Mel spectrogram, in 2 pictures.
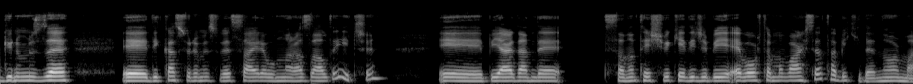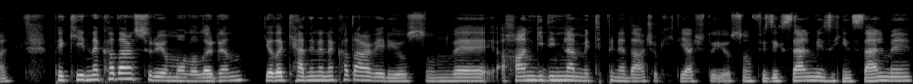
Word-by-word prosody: günümüzde, 185 +2 +5 0.5
eee, 170 -1 +8
dikkat 175 +3 -2
süremiz 175 -3 -6
vs. 165 +2 -5
bunlar 165 -1 -3
azaldığı 165 +4 -3
için, 280 -1 -7 0.5
eee, 160 -2 +1
bir 165 - -1
yerden 165 0 +2
de 165 -2 -2 0.4
sana 170 0 -4
teşvik 175 0 -4
edici 170 -1 -2
bir 170 0 +1
ev 180 - +1
ortamı 180 -1 -2
varsa, 185 +6 -3
tabii 210 -7 -6
ki 170 -4 -16
de 145 +1 -5
normal. 160 -3 -4 0.4
Peki 205 +2 +1
ne 225 0 +3
kadar 265 +2 +5
sürüyor 195 -9 0
molaların 165 +4 -1
ya 180 -1 +5
da 185 0 +7
kendine 190 0 +1
ne 195 0 0
kadar 200 -2 0
veriyorsun 155 -1 -3
ve 165 -1 +1
hangi 195 +1 +1
dinlenme 190 -3 +1
tipine 165 -2 -6
daha 155 0 -1
çok 160 -1 -12
ihtiyaç 150 +1 -5
duyuyorsun? 155 +1 -5
Fiziksel 160 +3 +1
mi? 180 -1 0
Zihinsel 155 +1 +1
mi? 180 0 -1
170 Hz, 150 wpm, -25 LUFS, 160-185 Hz, 0.5 s, eee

